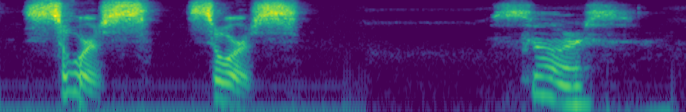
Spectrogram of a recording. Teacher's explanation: okay this is an unvoiced S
